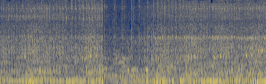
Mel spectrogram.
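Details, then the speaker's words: Motorcycle idling with a loud, busy metallic clatter; timing chain loose with play felt by hand; timing chain rattle at idle. "这种声音，一般都是这种链条松了导致的。"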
